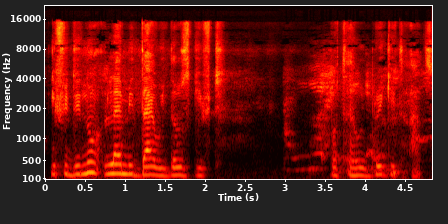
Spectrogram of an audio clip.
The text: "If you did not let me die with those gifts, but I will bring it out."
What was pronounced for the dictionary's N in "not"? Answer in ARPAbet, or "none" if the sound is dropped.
N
